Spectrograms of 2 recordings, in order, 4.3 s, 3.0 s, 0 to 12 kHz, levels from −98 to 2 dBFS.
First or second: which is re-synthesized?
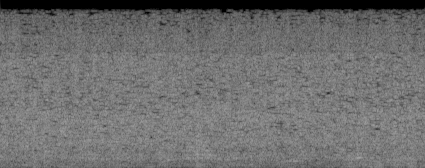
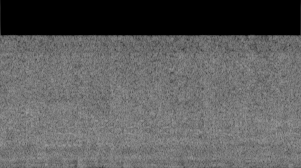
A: second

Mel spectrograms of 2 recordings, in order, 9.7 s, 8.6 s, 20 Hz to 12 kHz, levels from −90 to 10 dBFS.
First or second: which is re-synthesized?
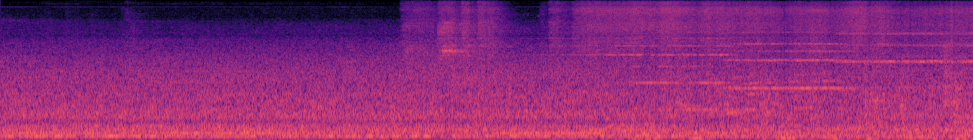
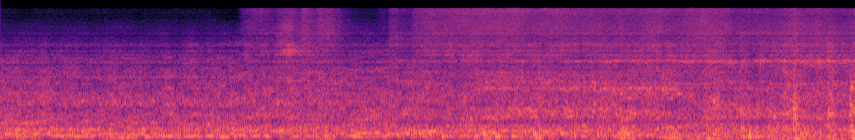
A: second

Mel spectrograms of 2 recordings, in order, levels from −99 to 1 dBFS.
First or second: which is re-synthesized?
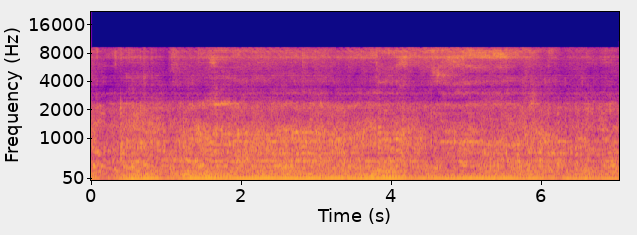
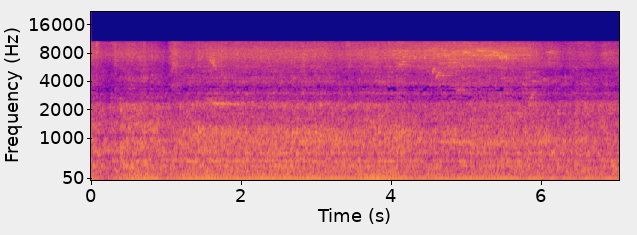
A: first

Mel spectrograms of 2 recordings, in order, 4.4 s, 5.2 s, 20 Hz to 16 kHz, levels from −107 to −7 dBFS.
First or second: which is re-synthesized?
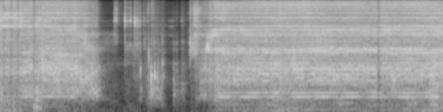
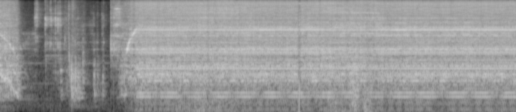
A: first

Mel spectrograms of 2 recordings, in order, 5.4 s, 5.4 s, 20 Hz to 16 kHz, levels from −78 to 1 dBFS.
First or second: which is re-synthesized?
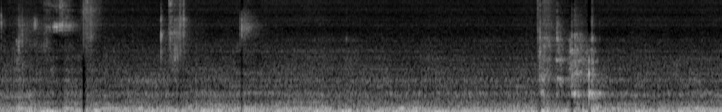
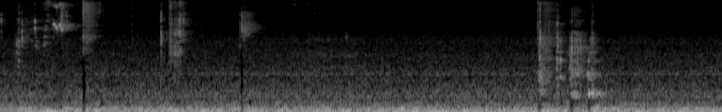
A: first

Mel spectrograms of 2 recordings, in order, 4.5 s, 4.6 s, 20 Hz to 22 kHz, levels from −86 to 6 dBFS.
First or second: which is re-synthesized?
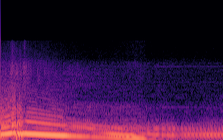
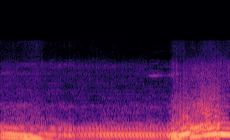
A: second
